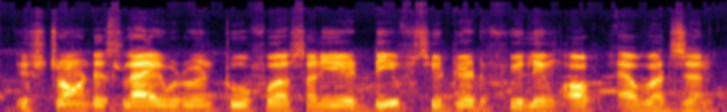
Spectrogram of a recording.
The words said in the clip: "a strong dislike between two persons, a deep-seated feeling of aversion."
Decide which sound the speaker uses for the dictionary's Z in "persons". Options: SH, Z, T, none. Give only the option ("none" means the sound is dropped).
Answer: none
